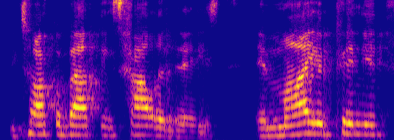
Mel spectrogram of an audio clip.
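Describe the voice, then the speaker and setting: In an American accent, a woman with an unremarkable speaking voice moves at a moderate pace with fairly even intonation. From New York. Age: 60s. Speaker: caller. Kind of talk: call-in discussion. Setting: phone call.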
